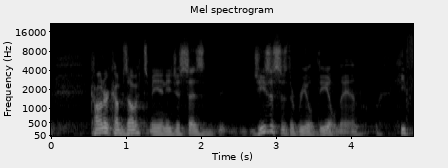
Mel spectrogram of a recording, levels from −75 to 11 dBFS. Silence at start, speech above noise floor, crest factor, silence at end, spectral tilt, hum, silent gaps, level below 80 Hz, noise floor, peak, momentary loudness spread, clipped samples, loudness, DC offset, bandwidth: 0 s; 22 dB; 20 dB; 0 s; -5 dB/octave; none; none; -70 dBFS; -58 dBFS; -18 dBFS; 20 LU; under 0.1%; -36 LUFS; under 0.1%; 16 kHz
